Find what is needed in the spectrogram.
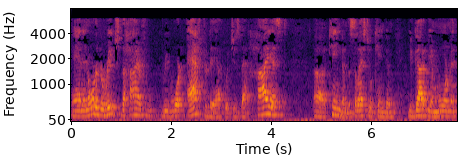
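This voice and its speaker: A man with a fairly high voice speaks at a moderate pace with ordinary pitch variation. Audible room echo and noticeable background noise surround him. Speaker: church class teacher. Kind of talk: lecture.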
